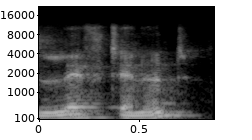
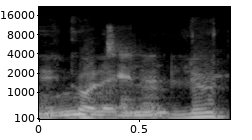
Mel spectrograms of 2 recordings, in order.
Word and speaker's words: lieutenant: left of lieutenant is lieutenant that's the english way it's the americans and south africans who call it lieutenant and yeah it's a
